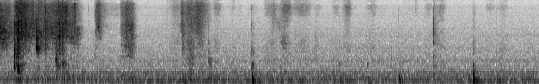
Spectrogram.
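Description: Pen scratching on paper for about the first second, then a handful of faint taps and clicks against a desk.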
